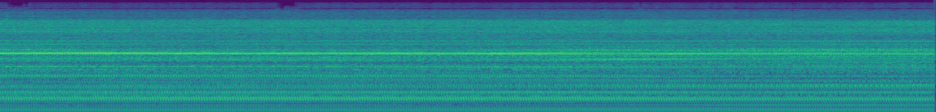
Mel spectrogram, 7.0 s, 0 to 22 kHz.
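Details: RIDGID 18V cordless air compressor, Gen5X brushless motor, model R0230, filling its tank to about 100 psi: steady, even motor drone with a constant hum and no knocks or rattles; a healthy compressor run.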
